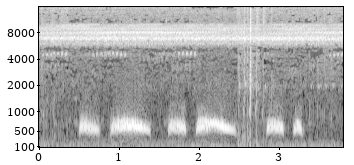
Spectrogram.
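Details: Female spotted dove used as a decoy to lure males, giving a series of low, mellow coos: two short notes, two longer drawn-out coos sloping downward, then two short notes after a brief click.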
